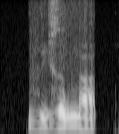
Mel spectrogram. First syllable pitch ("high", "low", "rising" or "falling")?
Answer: low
